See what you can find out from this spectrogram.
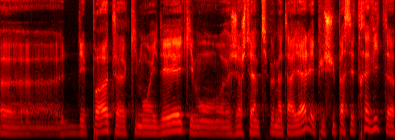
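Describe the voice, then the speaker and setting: A man talks at a moderate pace in a fairly low pitch with ordinary pitch variation. The recording is very clean, with a silent background. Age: 60s. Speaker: sports photographer. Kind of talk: interview. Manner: halting, many hesitations.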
